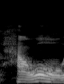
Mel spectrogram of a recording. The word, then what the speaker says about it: Howell: Howell is spelled H-O-W-L, like Howell at the moon. My name, last name on LinkedIn is Mark Howell, which is H-O-W-E-L-L.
